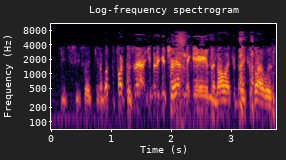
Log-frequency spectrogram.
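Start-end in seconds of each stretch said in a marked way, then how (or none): 0.9-2.7 put-on raspy, rough, high-pitched yell. Retelling being yelled at from behind during a deadlift: imitating Eddie yelling. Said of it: "I could hear Eddie yelling over my shoulder".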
